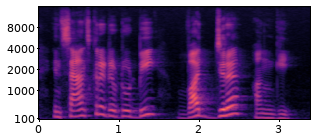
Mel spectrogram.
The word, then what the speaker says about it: Vajrangi: Bajrangi is again a colloquial way of pronouncing it, the Avadhi influence in it. In Sanskrit, it would be Vajrangi, Vajrangi or Vajrang.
